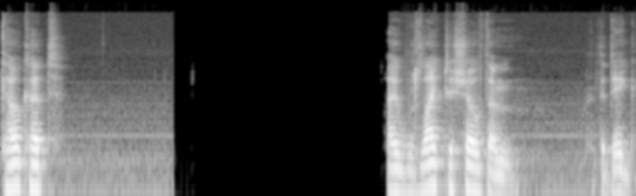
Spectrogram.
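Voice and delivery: low, serious, very clearly spoken. Voicing a character addressing Calcut, in a low, clear, serious tone. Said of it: "in a very like low, clear, and serious tone".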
